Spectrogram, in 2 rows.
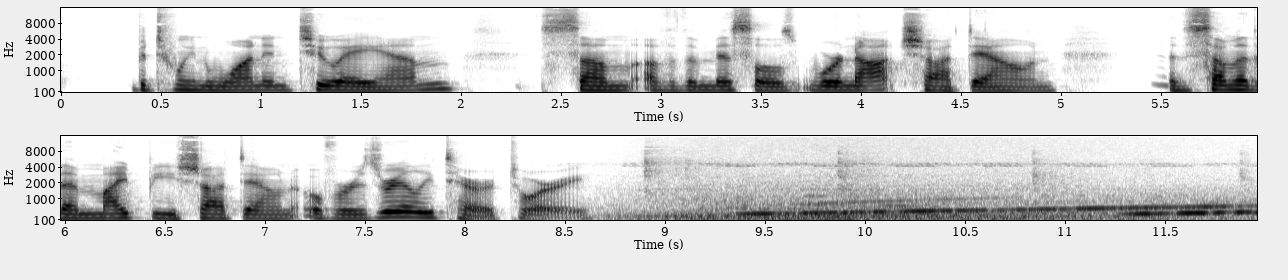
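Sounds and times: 
speech: 0:00.4 - 0:09.0
air raid warning sirens in Israel wailing: 0:08.6 - 0:11.9
steady hum: 0:08.6 - 0:11.9.

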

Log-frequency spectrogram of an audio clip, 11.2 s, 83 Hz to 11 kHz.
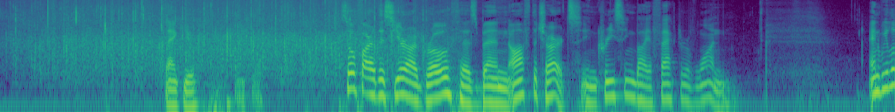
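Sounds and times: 
faint applause at a product presentation: 0:00.0 - 0:05.9
speech: 0:02.1 - 0:03.4, 0:04.3 - 0:09.2, 0:10.9 - 0:11.1.

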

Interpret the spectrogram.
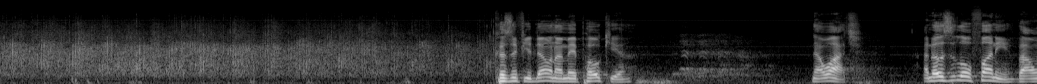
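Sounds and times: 
room full of people applauding: 0:00.0 - 0:05.4
speech: 0:05.0 - 0:06.4, 0:08.1 - 0:10.3
laughter: 0:06.7 - 0:07.8.

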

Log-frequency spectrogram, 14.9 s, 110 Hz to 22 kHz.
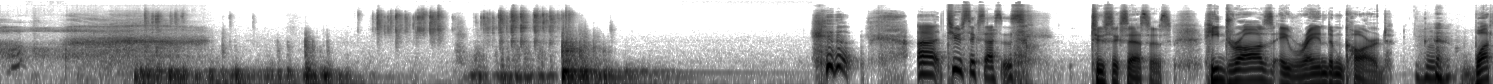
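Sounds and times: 
dice clattering during a tabletop role-playing game: 0:01.4 - 0:01.9, 0:03.6 - 0:05.9
speech: 0:09.2 - 0:14.9.

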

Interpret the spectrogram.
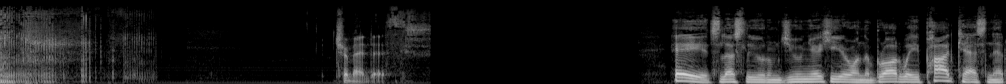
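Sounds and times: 
balloon deflating with a sputtering fart-like buzz: 0:00.0 - 0:01.6
speech: 0:03.4 - 0:04.3, 0:06.7 - 0:10.0.

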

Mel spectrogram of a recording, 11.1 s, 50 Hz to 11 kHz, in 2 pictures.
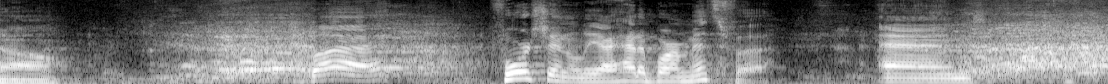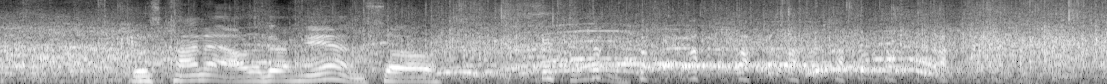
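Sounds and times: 
laughter: 0:00.8 - 0:02.4, 0:04.6 - 0:10.6
speech: 0:02.5 - 0:05.2, 0:06.2 - 0:08.8
large audience applauding: 0:05.4 - 0:11.0.

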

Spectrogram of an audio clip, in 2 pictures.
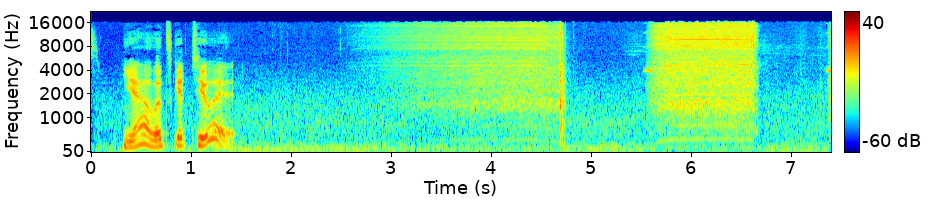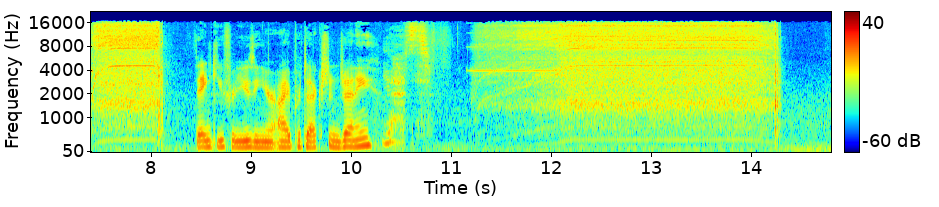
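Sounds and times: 
speech: 0:00.3 - 0:01.6, 0:08.4 - 0:10.6
power drill boring holes into a hard red oak log: 0:02.7 - 0:04.8, 0:05.5 - 0:06.7, 0:07.4 - 0:08.2, 0:11.2 - 0:14.4.

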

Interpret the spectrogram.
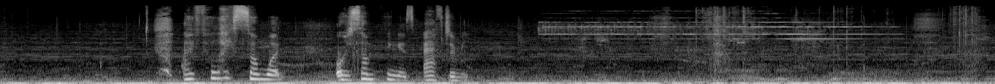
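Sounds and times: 
low hum: 0:00.0 - 0:09.9
speech: 0:01.6 - 0:04.8
telephone ringing with a high electronic ring: 0:05.4 - 0:09.8.

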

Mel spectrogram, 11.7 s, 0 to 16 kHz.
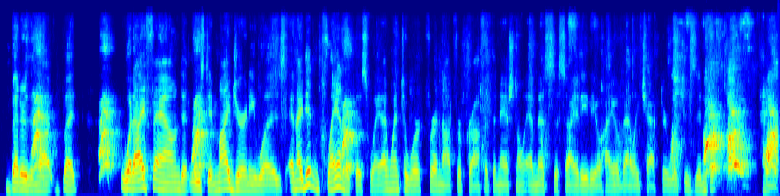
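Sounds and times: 
speech: 0:00.1 - 0:11.7
dogs barking and yipping: 0:00.4 - 0:00.9, 0:01.5 - 0:01.9, 0:02.8 - 0:03.3, 0:05.0 - 0:05.5, 0:10.1 - 0:11.7.

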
